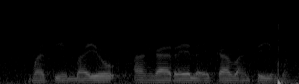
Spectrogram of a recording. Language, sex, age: Tsonga, male, 18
